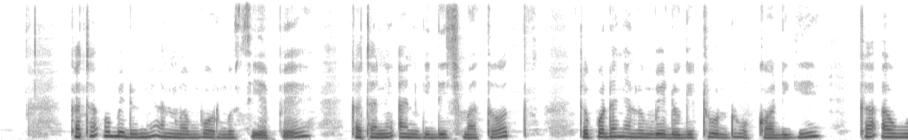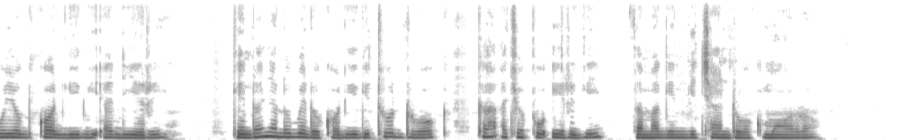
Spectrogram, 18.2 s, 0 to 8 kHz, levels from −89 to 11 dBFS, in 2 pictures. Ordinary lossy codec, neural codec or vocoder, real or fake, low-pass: none; none; real; none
